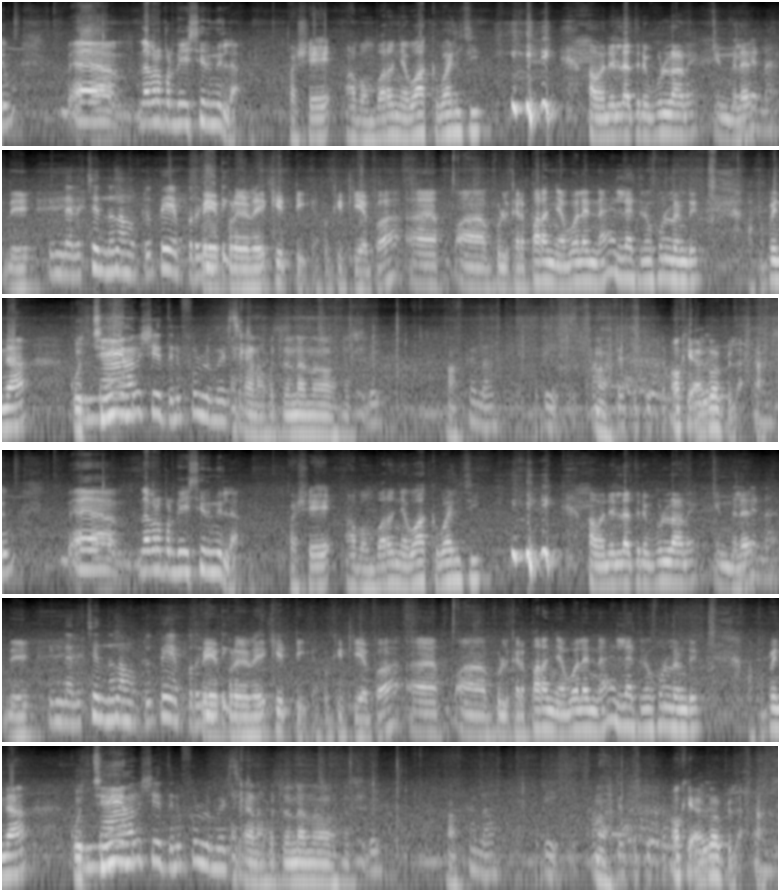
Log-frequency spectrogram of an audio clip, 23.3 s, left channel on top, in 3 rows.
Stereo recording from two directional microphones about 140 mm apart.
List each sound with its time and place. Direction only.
0.7 s speech: 10° right (ahead or behind)
8.4 s speech: 30° right (ahead or behind)
21.5 s speech: 30° right (ahead or behind)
